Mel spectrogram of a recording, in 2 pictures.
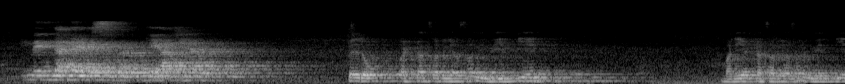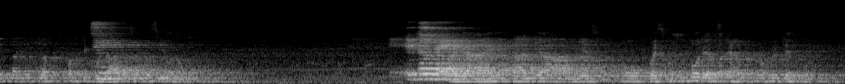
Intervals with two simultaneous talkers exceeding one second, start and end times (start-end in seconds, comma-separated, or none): none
